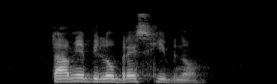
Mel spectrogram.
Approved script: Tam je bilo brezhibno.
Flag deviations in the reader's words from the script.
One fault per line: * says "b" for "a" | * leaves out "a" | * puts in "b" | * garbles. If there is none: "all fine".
all fine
